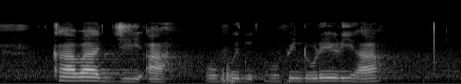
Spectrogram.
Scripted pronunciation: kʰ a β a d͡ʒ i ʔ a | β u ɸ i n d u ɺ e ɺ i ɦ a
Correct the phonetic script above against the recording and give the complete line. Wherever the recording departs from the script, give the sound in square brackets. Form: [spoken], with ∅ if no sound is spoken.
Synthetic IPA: kʰ a β a d͡ʒ i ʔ a | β u ɸ i n d u ɺ e ɺ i ɦ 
